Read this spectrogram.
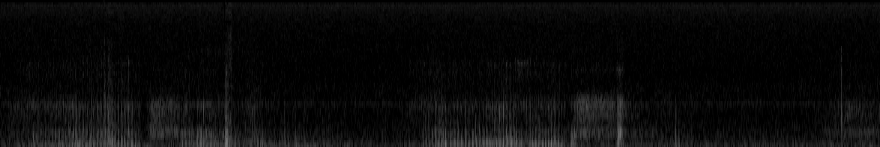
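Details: Low, gravelly snores from a sleeping bloodhound, several rumbling breaths in uneven succession with brief pauses and a few small snorts and clicks.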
